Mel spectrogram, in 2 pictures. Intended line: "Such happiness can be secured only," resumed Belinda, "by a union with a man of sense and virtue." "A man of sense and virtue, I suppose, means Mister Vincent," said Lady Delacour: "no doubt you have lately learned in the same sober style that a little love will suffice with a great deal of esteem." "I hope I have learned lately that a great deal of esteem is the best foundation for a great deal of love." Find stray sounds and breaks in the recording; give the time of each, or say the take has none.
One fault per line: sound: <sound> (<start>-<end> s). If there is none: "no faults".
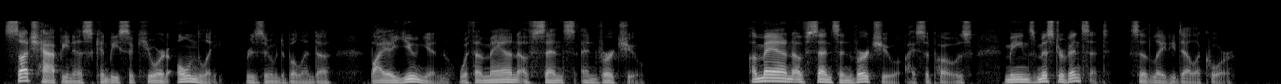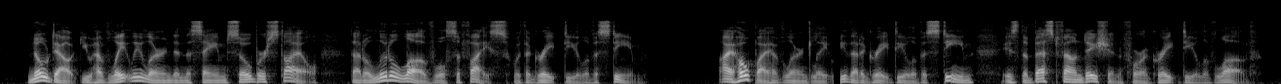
sound: dropout (21.1-21.2 s)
